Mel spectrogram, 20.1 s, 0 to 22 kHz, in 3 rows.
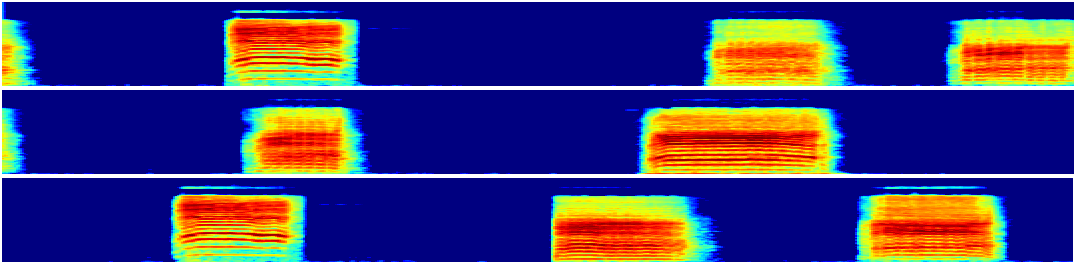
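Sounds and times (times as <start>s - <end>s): sheep bleating: 1.4s - 2.2s, 4.4s - 5.3s, 5.9s - 6.8s, 8.2s - 9.0s, 10.7s - 11.9s, 14.5s - 15.3s, 16.8s - 17.8s, 18.8s - 19.7s.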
